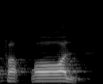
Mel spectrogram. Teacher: फ़क़ाल जब वफ़ करेंगे तो ये हो जाएगा फ़क़ाल, इसलिए कि यहाँ पर क़ाफ़ के बाद अलिफ मद्दा फिर लाम, तो इसको खींच कर पढ़ेंगे, इसलिए कि क़ाफ़ के बाद अलिफ मद्दा, मद्दा के बाद सुकून, लेकिन ये आर्जी होने की वजह से मद्द आरिज़ होगा, थोड़ा सा खींचते हुए पढ़ेंगे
